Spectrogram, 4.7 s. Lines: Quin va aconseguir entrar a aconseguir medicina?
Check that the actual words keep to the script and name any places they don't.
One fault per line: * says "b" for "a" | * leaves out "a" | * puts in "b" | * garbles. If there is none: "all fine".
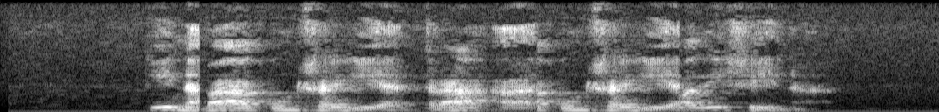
all fine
